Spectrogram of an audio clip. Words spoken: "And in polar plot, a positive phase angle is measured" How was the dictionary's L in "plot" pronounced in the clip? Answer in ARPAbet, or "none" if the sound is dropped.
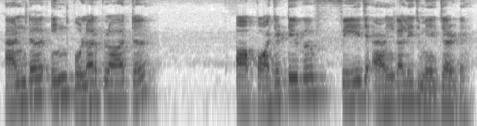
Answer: L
